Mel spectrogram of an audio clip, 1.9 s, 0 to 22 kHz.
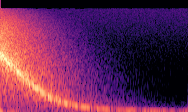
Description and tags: sfx-noise-sweep-03
Made with a KORG minilogue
